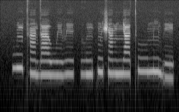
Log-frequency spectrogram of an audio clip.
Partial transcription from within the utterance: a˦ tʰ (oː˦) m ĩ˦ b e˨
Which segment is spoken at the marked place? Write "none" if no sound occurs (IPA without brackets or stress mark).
uː˦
